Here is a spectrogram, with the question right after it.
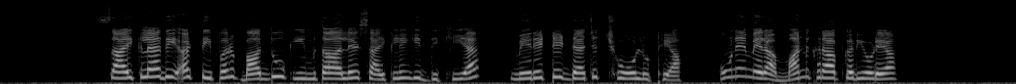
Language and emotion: Dogri, disgusted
